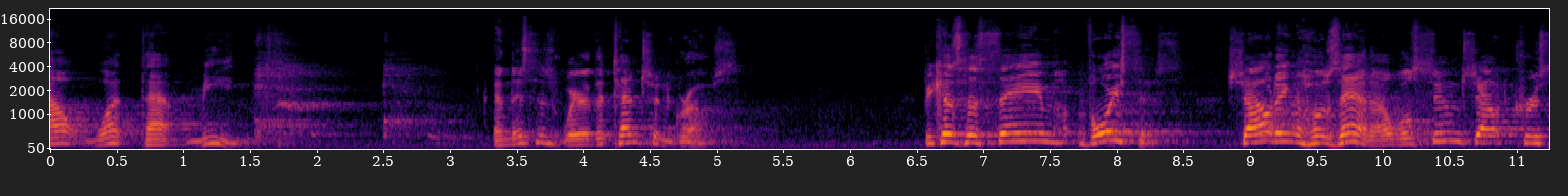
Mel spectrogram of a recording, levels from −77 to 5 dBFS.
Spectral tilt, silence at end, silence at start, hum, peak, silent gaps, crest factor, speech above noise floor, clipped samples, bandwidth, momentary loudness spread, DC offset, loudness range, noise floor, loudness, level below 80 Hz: -5 dB/octave; 0 s; 0 s; none; -6 dBFS; none; 22 dB; 32 dB; under 0.1%; 18 kHz; 20 LU; under 0.1%; 8 LU; -58 dBFS; -26 LUFS; -68 dBFS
